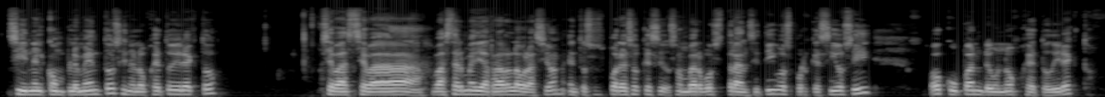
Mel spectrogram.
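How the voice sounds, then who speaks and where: Teaching English grammar casually in class, a man speaks at a moderate pace in a mid-range, slightly mellow voice. His chatty explanation is full of fillers and restarts, and he laughs a lot.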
